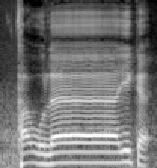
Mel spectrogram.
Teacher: لکا کو کھینچنا نہیں. فاولئک، یہاں پر مد متصل ہے، 4 الف کی مقدار کے برابر کھینچ کر پڑھیں گے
